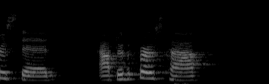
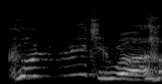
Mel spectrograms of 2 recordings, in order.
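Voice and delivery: high, loud, long-drawn greeting as a hearty father; hammed-up dad; 9 semitones higher, 7 dB louder, much slower than usual. Emperor dad greets an old friend, hammed-up drawn-out greeting. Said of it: "Okay, I'll do dad".

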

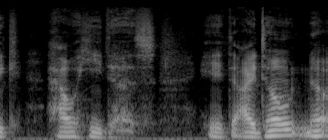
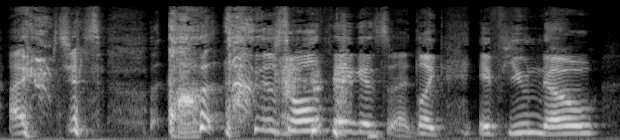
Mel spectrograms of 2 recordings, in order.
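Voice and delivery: high, loud, laughing through the words; real laughter breaking up the sentence; 8 semitones higher, 8 dB louder than usual. Real, not acted. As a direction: crack up while trying to talk. Cracking up at the tow-truck joke.

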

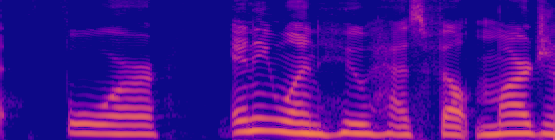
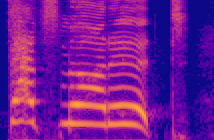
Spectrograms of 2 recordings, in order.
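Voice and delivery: much higher, louder playful yell; shout; 12 semitones higher, 7 dB louder, slower than usual. Retold or imitated. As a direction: call it out sharply at the crowd. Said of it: "and I was like".

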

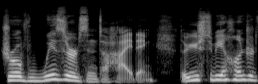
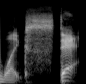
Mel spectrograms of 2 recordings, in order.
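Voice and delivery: ordinary delivery

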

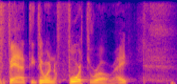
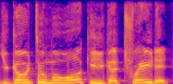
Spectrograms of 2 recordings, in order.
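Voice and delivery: lightly voiced taunting kid, louder; 7 semitones higher, 4 dB louder than usual. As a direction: call it out like a teasing boy. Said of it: "the kid's in front of me going".

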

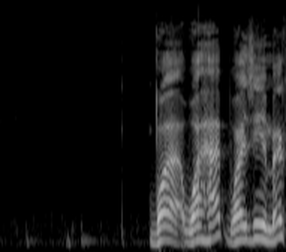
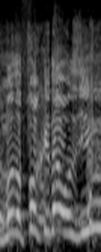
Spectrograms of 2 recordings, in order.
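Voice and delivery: half-laughing higher yell of recognition; mock indignant yell; 10 semitones higher, faster than usual. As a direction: call him out, voice jumping up. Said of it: "I was like".

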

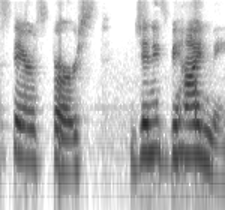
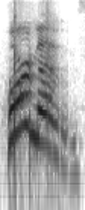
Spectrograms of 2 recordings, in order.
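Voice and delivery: joking; 5 semitones higher, 7 dB louder than usual. Real, not acted. Joking answer, then bursts laughing.

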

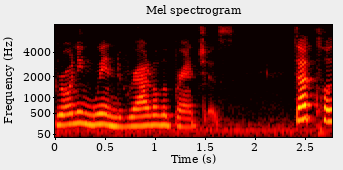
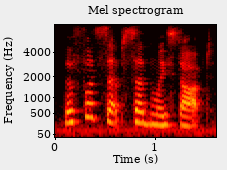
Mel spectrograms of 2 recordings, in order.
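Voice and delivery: ordinary delivery

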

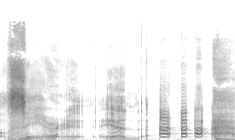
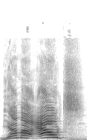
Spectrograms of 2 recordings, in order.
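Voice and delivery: shouting; 13 dB louder, slower than usual. Pretend. Silly ninja exit shout.

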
